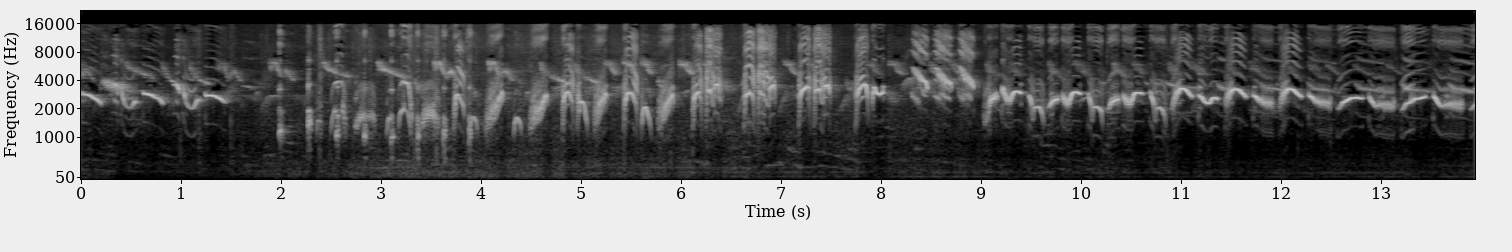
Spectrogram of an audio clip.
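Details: Wild-caught Chinese hwamei kept in a cage, nearly tame, shown doing wing and tail-fanning displays; a harsh, rapid burst of scratchy chattering notes gives way to a run of bright, looping whistles.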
